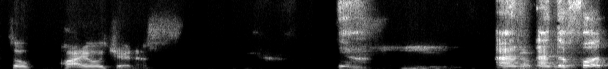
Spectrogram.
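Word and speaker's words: pyogenes: iene yep biogenesis so this is actually a Latin name right so we pronounce every word so pyogenous yeah and and the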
